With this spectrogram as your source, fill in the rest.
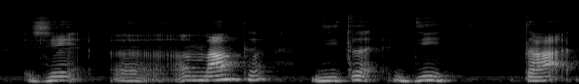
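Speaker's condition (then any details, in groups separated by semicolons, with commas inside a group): Multiple sclerosis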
